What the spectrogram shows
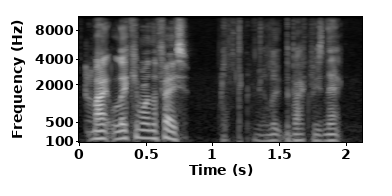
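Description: A man streaming a co-op game with friends, joking loudly and laughing often. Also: mid-range voice, very fast, no room sound. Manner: jokey, loud outbursts, frequent laughing. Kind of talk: excited gaming banter.

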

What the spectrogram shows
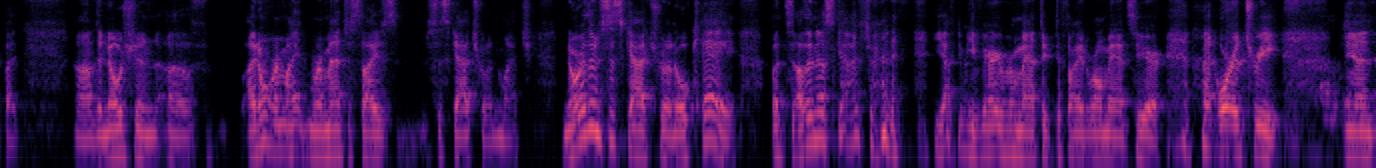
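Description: Forceful and bright, this middle-aged man's mid-range voice comes through a video call webcam from his home office, where bookshelves and plants fill the room. As an artist presenter in a panel discussion, he reflects aloud, moves his hands while speaking, and often corrects himself.

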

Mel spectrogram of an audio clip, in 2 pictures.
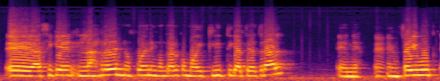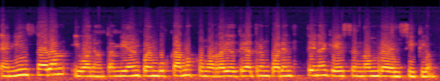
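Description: Over a video call with poor audio, this Argentine-accented woman in her thirties talks through an earphone mic. Her voice is medium-pitched, steady and somewhat dark, at a normal pace, as she answers interview questions conversationally as a guest who works as a theatre artist and teacher.

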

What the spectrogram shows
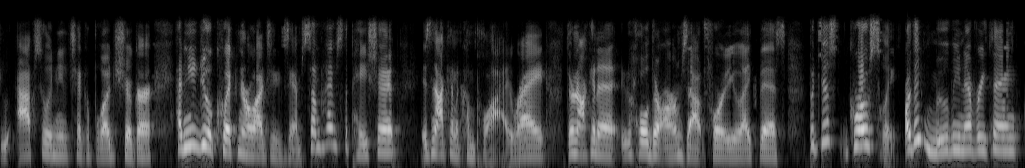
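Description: A woman from the northern United States lecturing as a physician, talking fast and casually and often tagging her points with "right?". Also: lowish voice, no room sound, dull audio. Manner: quick, conversational, tags lines with "right?". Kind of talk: continuing-education lecture. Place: lecture room.

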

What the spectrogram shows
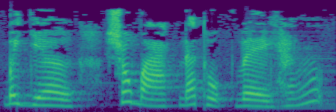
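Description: Lady reading out a buddhist moral story, calm steady telling, soft music playing low under it. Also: measured pace, lo-fi sound. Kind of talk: narrated Buddhist moral tale. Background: soft instrumental music.

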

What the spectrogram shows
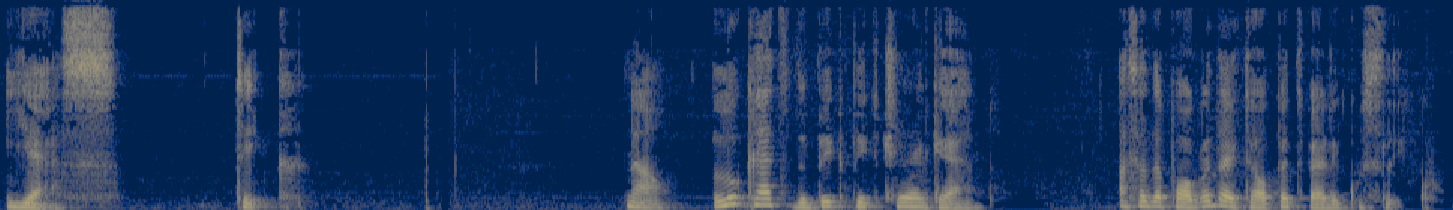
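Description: A woman, a native Serbo-Croatian speaker, teaching small children slowly and simply as if reading to a toddler, with patient questions and repetition. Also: low voice, expressive, a little mellow, slightly rough, highs cut off. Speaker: English teacher for young children.

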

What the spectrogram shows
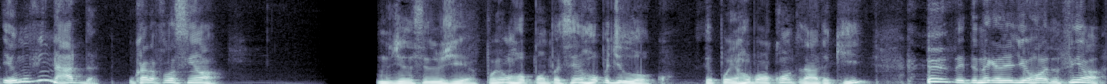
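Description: Fast, dark-voiced Brazilian storyteller man. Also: on the high side. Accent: Brazilian Portuguese. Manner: animated, slangy, acts out dialogue. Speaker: podcast guest. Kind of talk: casual storytelling chat.

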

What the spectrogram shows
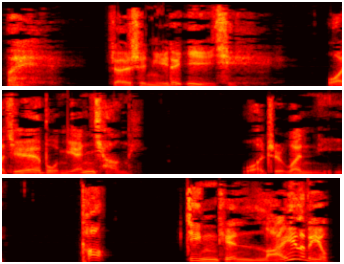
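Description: A man voicing a calm, wise male swordsman hero in a pingshu audiobook, speaking in a measured, weighty way with sighs. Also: sits low, vocal fry, breathy edge, no echo, lo-fi sound, pitched below the performer's own voice, full character voice. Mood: earnest. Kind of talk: pingshu storytelling.

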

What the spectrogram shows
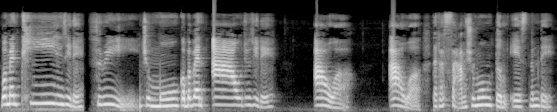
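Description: A woman with an Isan Thai accent giving a casual English lesson, chatty, acting out little dialogues and repeating English words slowly. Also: on the high side. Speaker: English teacher.

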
